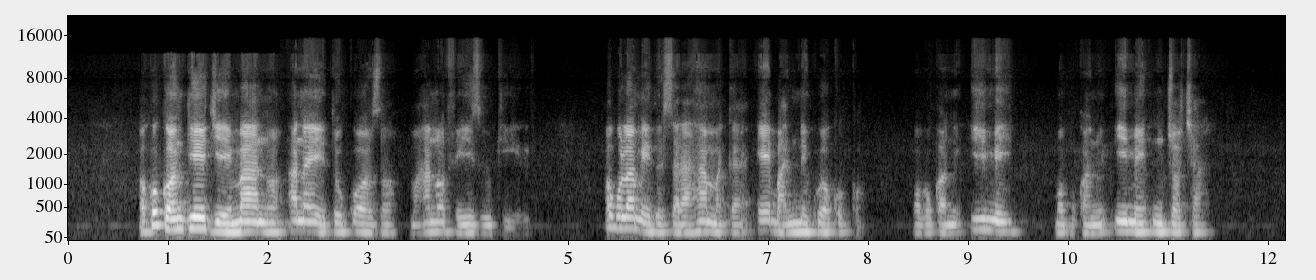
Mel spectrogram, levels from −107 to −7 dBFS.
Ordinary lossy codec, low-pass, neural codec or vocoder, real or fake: Opus, 16 kbps; 14.4 kHz; codec, 44.1 kHz, 7.8 kbps, Pupu-Codec; fake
